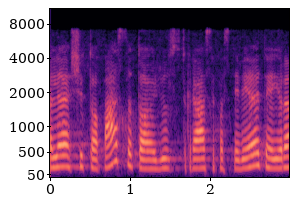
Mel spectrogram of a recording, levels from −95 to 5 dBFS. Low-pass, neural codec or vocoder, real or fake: 7.2 kHz; codec, 16 kHz, 16 kbps, FreqCodec, smaller model; fake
